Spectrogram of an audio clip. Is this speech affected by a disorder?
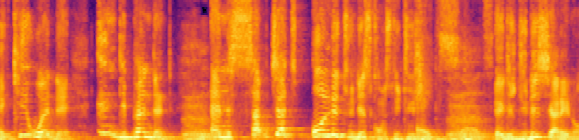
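No.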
